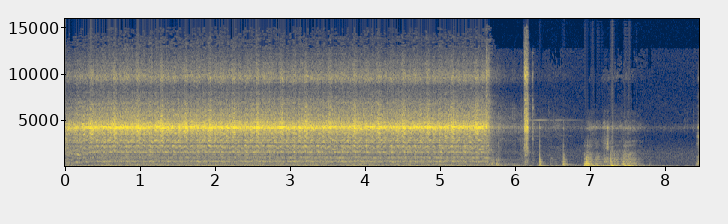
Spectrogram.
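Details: 1976 Chevy Chevelle with Edelbrock carburetor primed with gas, dash unlit: several seconds of steady cranking that never catches or fires, then stops; engine turns over but doesn't fire.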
